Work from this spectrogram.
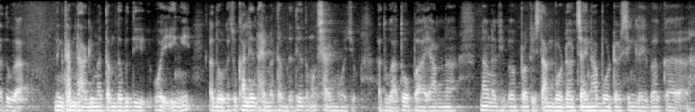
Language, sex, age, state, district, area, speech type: Manipuri, male, 45-60, Manipur, Thoubal, rural, spontaneous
